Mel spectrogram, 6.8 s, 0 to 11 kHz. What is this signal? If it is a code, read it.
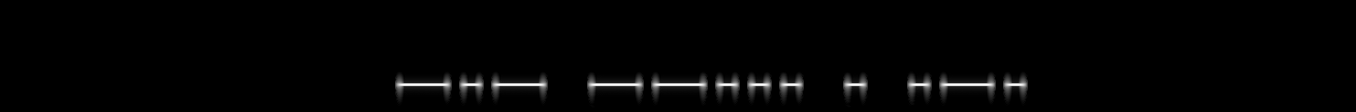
Morse code, heard as a keyed tone, about 15 wpm, 700 Hz. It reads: K7ER
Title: USA Call Signs - 4 Characters - Repeated 2x - 15wpm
